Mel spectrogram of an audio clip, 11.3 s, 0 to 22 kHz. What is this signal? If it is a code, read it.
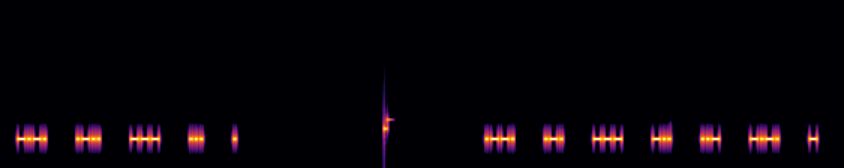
Morse code, heard as a keyed tone, about 36 wpm, spaced as for 16 wpm, 700 Hz. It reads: CLOSE PRODUCT
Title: 4x Character Spacing - Top 500 Words - 35wpm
